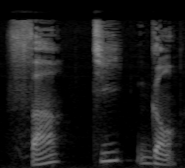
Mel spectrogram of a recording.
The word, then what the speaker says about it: fatigant: In that case, you've got A N, so it's gant. Final T not pronounced. Fatigant.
